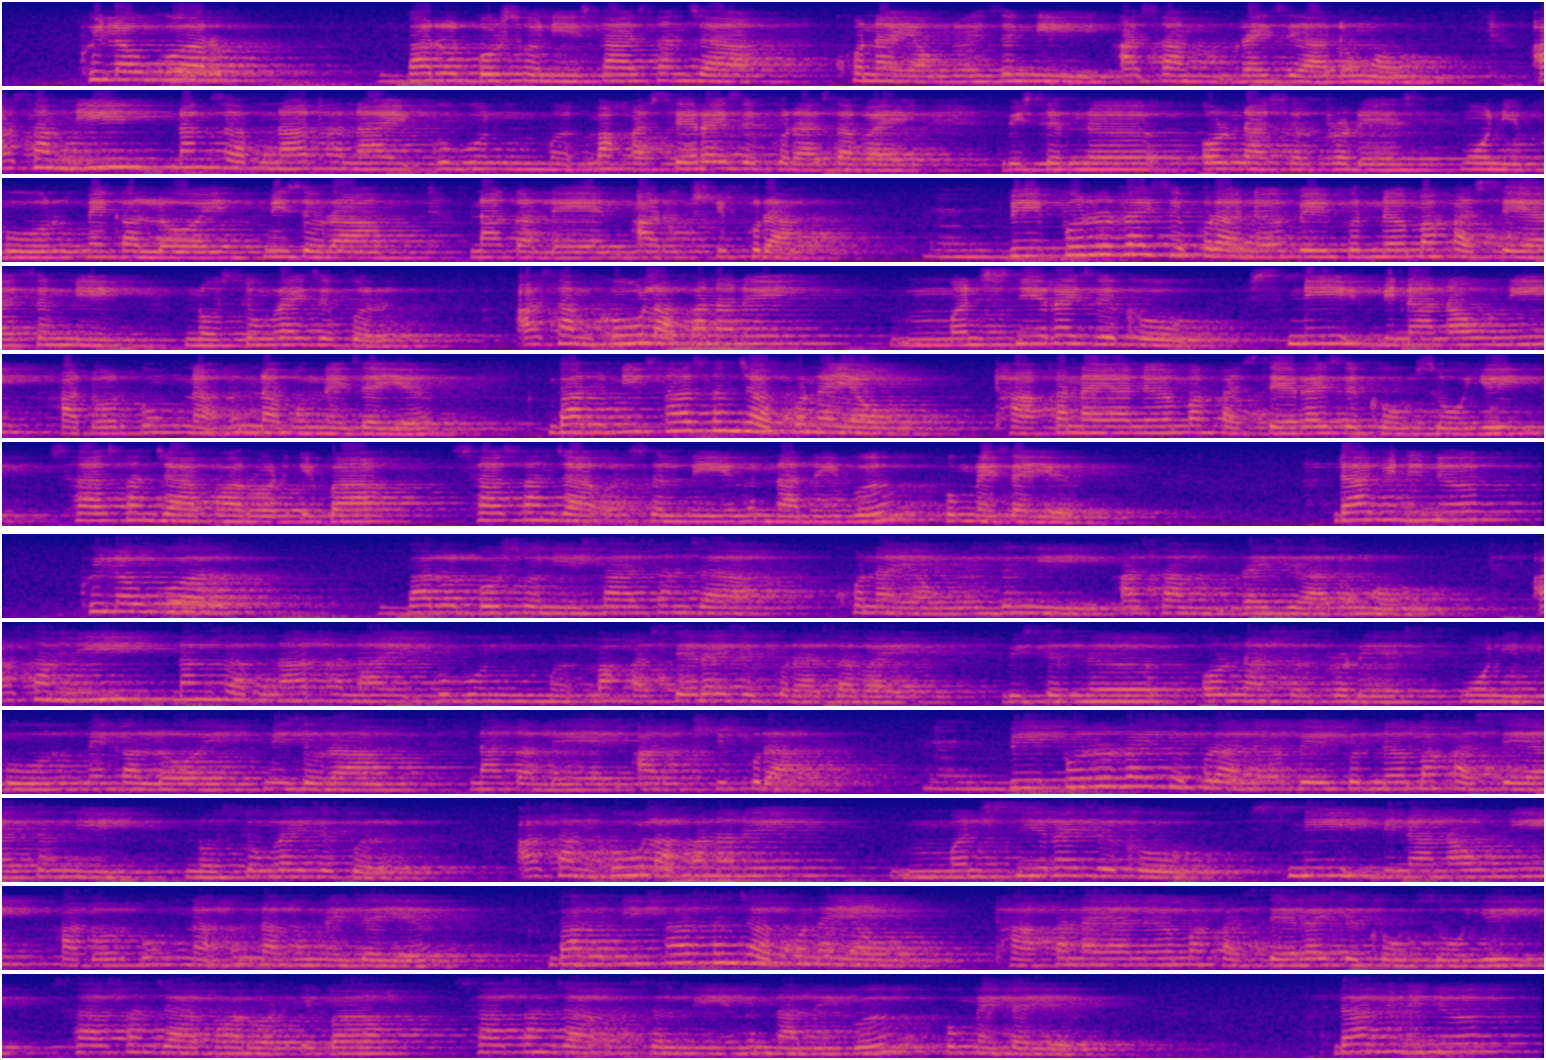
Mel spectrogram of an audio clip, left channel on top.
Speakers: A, on the left; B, on the right.
A: फैलाव गुवार
B: औ
A: भारतबर्स नि सा सानजा खनायावनो जोंनि आसाम रायजोआ दङ। आसामनि
B: उम
A: नांजाब ना थानाय गुबुन माखासे रायजोफोरा जाबाय बिसोरनो अरुना- -चल प्रदेश, मणिपुर, मेघालय, मिजराम, नागालेण्ड आरो त्रि -पुरा
B: उम
A: बेफोर रायजोफोरानो बेफोरनो माखासेया जोंनि नसुं रायजोफोर आसामखौ
B: उम
A: लाफानानै मोनस्नि रायजो खौ स्नि बिनानावनि हादर बुंना होनना बुंनाय जायो।
B: उम
A: भारतनि सा - सानजा खनायाव थाखानायानो माखासे रायजोखौ जयै सा सानजा भारत एबा सा सानजा ओनसोलनि होननानैबो बुंनाय जायो।
B: <inaudible>
A: दा बिदिनो
B: उम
